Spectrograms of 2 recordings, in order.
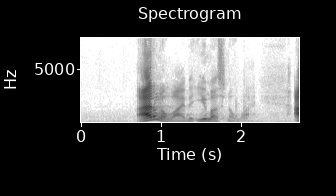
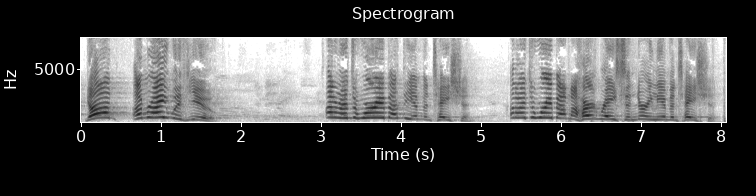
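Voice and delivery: high, loud rejoicing prayer; exultant high praise, half-laughing; joyful prayer; 10 semitones higher, 11 dB louder than usual. Acted. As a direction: lift it up to God in joy. Joyful prayer voiced loudly.

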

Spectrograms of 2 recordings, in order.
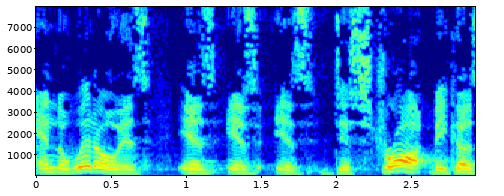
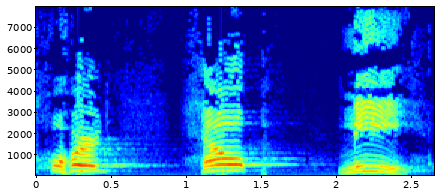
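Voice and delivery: each word of "Lord, help me" set apart; emphatic plea; 5 semitones higher, 10 dB louder, much slower than usual. Retold or imitated. Preacher quotes a worshipping mother, emphatic word-by-word plea. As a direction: punch "Lord" and "help" loud, pausing between.

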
